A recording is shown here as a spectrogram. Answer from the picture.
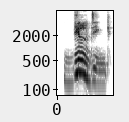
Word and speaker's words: building: américain le bâtiment l'édifice building là vous avez des lettres muettes c'est le u1 ça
